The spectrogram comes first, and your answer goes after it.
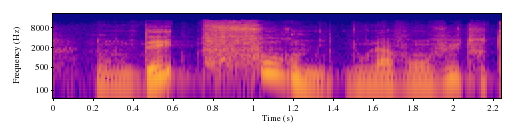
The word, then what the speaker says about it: fourmi: Donc, des fourmis. Nous l'avons vu tout à l'heure, ce mot-là, fourmi. Attention, on ne dit pas fourmi. On dit bien four, première syllabe, mi.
